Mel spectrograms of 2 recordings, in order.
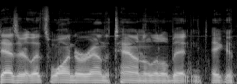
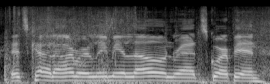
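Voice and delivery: real panic while fleeing; panicked; 9 semitones higher than usual. Real, not acted. Fleeing armored scorpion in panic.

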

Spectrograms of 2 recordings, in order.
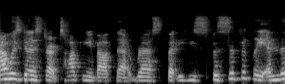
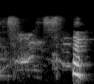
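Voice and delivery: breaks into laughter while telling it; words squeezed out through laughter; laughing mid-story; slower than usual. Real, not acted. Mom laughing at her daughter's blanket logic.

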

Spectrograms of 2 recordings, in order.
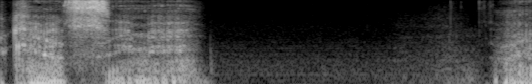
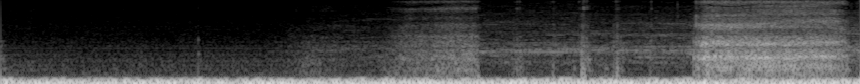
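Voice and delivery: drawn-out menacing villain cackle; long evil laugh; 3 dB louder than usual. Acted. Demon hears the invasion outside, long evil cackle. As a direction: cackle on and on, relishing the chaos.

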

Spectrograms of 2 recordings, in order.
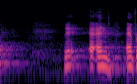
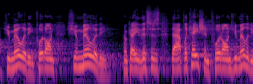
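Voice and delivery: louder, driving sermon cadence; preaching; 5 dB louder than usual. Acted. Pastor urging church to put on humility, loud preaching. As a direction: preach it to the back row.

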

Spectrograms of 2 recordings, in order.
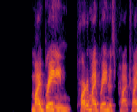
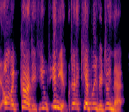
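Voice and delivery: exasperated outburst; 10 semitones higher than usual. Retold or imitated. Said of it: "and you start going".

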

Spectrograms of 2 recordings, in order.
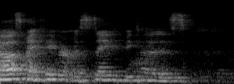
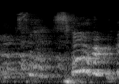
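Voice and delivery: high, squeaky mock sob; hammed-up tearful apology; crying apology. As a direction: imitate bursting into tears. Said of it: "I just start crying".

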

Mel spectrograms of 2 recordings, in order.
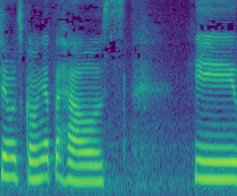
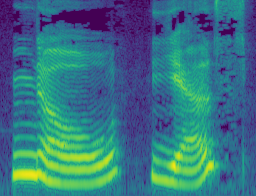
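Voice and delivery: playful loud no and yes; 8 dB louder than usual. Real, not acted. Mother teasing toddler, loud and playful. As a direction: tease the little one, loud and playful.

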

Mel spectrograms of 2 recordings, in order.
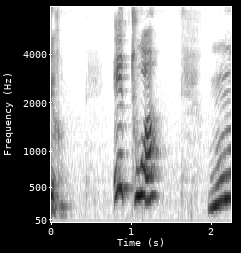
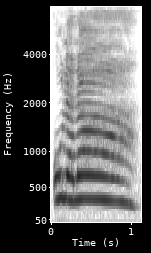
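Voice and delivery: higher surprised oh là là; repeated oh là là; 5 semitones higher than usual. Shown as a demonstration. Teacher modelling oh là là for repetition. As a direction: exclaim it for them to copy. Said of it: "alors on répète".

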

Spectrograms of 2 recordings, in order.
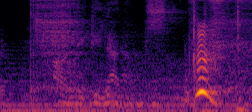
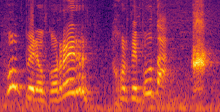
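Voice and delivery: high, loud furious yell; raging gamer; 9 semitones higher, 8 dB louder than usual. Real, not acted. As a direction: scream at the enemy team, furious. Losing fight, raging.

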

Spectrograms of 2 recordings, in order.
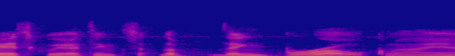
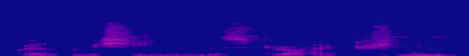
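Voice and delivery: whisper; 5 semitones lower, 16 dB quieter than usual. Real, not acted. Muttering while searching.

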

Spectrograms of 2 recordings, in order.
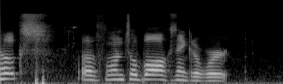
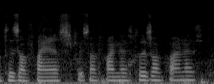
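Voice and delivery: whispering while hiding; 5 semitones lower, 15 dB quieter than usual. Real, not acted. Hiding from killer, pleading softly.

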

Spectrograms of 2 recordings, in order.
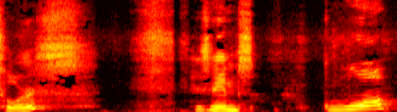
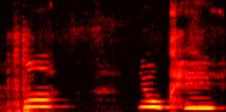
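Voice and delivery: high pet-talk voice; 13 semitones higher, 5 dB quieter, faster than usual. Real, not acted. Talking sweetly to her horse.

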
